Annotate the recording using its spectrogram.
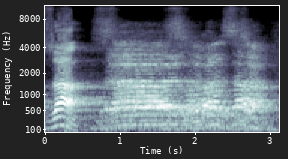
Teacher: کنارہ زبان اور اوپر نیچے کے دونوں دانتوں کے بیچ میں جب ہم زبان کو رکھتے ہیں تو زا ادا ہوتی ہے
